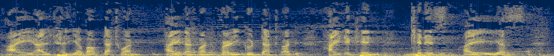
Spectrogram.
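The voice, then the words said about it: Put-on Irish accent, maybe Scottish-sounding. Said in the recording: “Maybe that's Scottish, I don't know. ... my best impression of somebody Irish”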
